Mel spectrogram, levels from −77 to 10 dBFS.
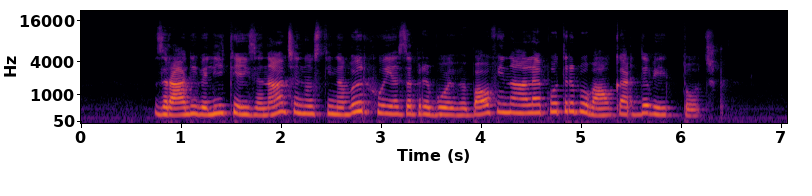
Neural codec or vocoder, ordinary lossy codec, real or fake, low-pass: codec, 44.1 kHz, 7.8 kbps, Pupu-Codec; none; fake; 19.8 kHz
